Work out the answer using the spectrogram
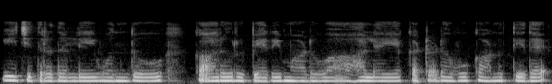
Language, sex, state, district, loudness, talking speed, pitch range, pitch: Kannada, female, Karnataka, Bangalore, -17 LUFS, 100 wpm, 165-170 Hz, 165 Hz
